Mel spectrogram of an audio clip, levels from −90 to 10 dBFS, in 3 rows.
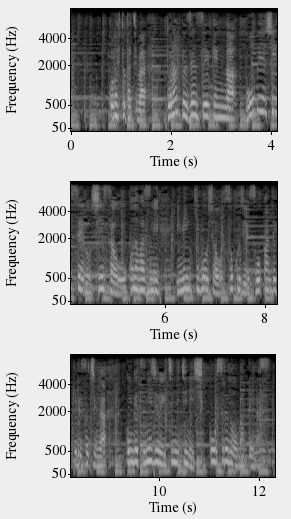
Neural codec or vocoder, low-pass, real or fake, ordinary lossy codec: vocoder, 24 kHz, 100 mel bands, Vocos; 7.2 kHz; fake; Opus, 64 kbps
